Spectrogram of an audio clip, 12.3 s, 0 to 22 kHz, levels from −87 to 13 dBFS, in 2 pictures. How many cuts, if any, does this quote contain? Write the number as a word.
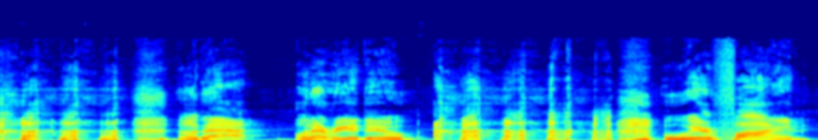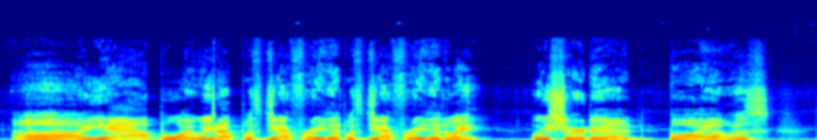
four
